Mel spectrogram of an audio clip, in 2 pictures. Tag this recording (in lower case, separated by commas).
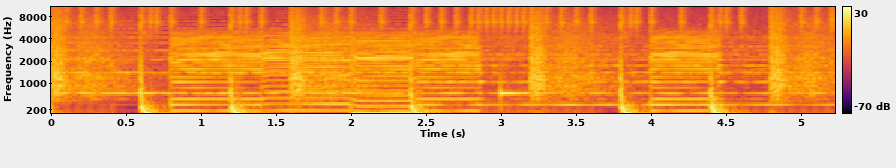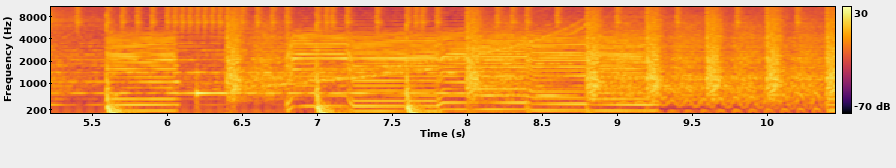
acoustic guitar, guitar, strum, electric guitar, musical instrument, music, plucked string instrument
